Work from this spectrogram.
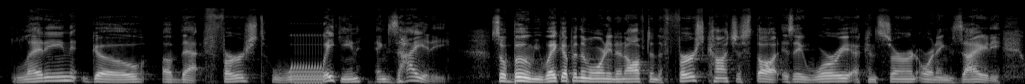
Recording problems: audio freezing; at 3 s

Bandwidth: 14.5 kHz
